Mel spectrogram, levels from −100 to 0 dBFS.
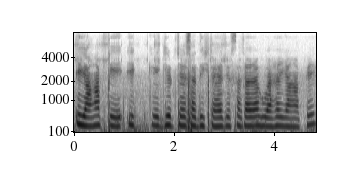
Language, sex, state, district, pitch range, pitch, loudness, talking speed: Hindi, female, Bihar, Sitamarhi, 210-230 Hz, 220 Hz, -18 LUFS, 175 wpm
